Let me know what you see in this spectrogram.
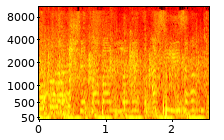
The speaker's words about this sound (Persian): تشویقش کنیم. مرسی.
